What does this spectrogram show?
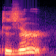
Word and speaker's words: dessert: What's your favorite dessert? And of course it's focused here because dessert is focused on the second syllable.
